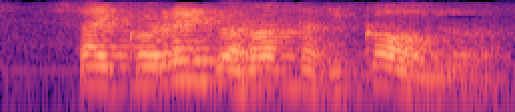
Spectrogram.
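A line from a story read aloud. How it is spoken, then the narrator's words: Plain. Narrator (Italian): disse Mary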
